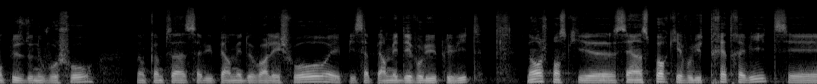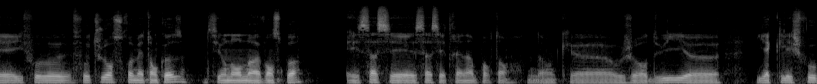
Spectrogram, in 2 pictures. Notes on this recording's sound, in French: Dans ce superbe épisode enregistré à Equita’Lyon.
